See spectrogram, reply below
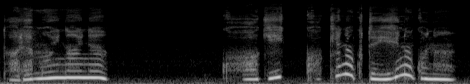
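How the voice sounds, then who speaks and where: A woman voicing a bright, teasing young coffee shop worker in a visual novel, in a casual, playful way. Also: high-pitched, lively intonation, moderate pace, dry recording. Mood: curious, doubting. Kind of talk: Japanese visual novel voice acting.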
